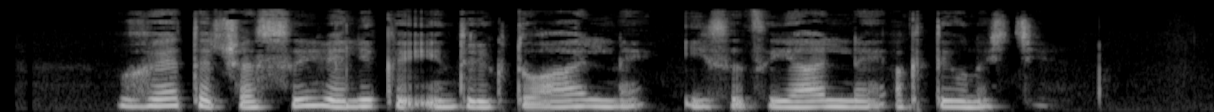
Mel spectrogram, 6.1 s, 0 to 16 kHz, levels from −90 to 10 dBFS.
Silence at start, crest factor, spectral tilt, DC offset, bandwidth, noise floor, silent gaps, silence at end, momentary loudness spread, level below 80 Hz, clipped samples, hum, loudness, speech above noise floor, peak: 0.6 s; 16 dB; -5 dB/octave; under 0.1%; 11.5 kHz; -70 dBFS; none; 0.9 s; 9 LU; -70 dBFS; under 0.1%; none; -24 LUFS; 46 dB; -10 dBFS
